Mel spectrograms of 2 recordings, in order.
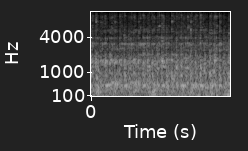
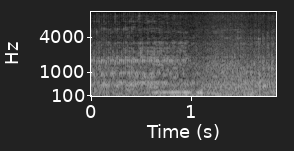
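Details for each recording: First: Isuzu Panther 2.5 diesel after AC compressor pulley bearing and centerpiece repair, AC on: slow, uneven idle with rough, pulsing beat and engine shaking; rpm too low because idle-up is misadjusted. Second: Isuzu Panther 2.5 diesel with AC on, after compressor pulley bearing/centerpiece repair: idle too low, engine shakes as idle-up not right; revving hard, the rumble rises and falls smoothly with no knock, squeal or bearing growl, which is normal.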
